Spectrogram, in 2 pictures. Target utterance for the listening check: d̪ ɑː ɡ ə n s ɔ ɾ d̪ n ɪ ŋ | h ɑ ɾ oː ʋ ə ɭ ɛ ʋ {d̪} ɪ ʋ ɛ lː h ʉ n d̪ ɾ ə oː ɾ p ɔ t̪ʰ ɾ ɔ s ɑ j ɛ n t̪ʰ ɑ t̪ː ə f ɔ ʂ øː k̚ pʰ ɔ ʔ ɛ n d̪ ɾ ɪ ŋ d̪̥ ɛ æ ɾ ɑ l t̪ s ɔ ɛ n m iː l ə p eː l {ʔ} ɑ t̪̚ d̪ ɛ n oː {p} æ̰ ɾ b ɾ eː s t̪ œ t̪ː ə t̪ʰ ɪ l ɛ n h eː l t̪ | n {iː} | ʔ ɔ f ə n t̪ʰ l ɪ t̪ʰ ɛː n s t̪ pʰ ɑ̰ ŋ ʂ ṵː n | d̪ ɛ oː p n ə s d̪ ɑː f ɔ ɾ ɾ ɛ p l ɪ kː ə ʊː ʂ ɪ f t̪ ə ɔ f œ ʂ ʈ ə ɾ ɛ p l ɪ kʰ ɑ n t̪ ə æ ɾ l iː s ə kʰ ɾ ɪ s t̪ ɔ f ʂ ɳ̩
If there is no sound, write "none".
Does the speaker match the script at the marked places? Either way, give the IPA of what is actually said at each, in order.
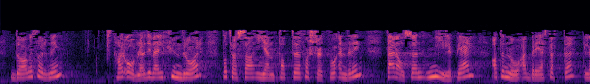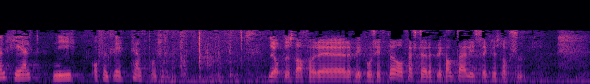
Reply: d̪, ʔ, ʔ, yː

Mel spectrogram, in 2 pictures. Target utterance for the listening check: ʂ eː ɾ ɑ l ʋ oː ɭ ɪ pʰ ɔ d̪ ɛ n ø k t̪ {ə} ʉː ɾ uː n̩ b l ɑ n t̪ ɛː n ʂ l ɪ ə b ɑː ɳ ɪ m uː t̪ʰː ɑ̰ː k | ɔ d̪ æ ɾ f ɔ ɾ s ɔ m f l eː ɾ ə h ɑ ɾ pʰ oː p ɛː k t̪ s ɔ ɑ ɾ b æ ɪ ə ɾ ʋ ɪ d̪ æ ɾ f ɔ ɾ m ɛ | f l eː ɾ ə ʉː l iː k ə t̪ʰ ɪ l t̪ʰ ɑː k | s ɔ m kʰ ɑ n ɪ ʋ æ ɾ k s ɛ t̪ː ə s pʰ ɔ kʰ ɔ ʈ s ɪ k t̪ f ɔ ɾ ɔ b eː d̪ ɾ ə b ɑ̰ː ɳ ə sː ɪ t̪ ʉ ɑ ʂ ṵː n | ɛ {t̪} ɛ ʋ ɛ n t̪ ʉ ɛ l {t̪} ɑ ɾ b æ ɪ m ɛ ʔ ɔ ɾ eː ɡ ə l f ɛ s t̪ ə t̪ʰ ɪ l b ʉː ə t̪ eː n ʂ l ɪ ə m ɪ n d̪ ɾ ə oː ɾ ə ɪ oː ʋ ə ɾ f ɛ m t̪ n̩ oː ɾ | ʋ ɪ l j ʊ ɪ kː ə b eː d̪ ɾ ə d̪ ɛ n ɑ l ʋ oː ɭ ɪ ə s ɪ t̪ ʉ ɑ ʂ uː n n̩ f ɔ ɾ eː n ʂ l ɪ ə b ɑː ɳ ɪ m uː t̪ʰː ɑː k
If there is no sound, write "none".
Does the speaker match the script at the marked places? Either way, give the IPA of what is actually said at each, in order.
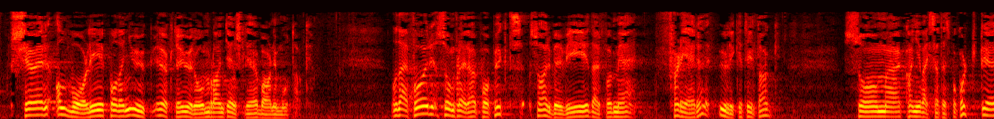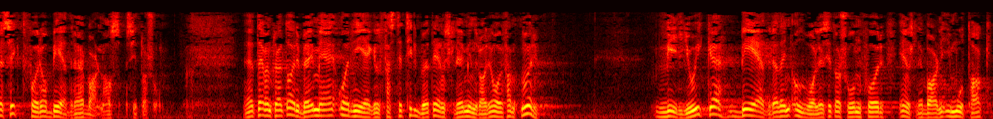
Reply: ə, t̪, t̪

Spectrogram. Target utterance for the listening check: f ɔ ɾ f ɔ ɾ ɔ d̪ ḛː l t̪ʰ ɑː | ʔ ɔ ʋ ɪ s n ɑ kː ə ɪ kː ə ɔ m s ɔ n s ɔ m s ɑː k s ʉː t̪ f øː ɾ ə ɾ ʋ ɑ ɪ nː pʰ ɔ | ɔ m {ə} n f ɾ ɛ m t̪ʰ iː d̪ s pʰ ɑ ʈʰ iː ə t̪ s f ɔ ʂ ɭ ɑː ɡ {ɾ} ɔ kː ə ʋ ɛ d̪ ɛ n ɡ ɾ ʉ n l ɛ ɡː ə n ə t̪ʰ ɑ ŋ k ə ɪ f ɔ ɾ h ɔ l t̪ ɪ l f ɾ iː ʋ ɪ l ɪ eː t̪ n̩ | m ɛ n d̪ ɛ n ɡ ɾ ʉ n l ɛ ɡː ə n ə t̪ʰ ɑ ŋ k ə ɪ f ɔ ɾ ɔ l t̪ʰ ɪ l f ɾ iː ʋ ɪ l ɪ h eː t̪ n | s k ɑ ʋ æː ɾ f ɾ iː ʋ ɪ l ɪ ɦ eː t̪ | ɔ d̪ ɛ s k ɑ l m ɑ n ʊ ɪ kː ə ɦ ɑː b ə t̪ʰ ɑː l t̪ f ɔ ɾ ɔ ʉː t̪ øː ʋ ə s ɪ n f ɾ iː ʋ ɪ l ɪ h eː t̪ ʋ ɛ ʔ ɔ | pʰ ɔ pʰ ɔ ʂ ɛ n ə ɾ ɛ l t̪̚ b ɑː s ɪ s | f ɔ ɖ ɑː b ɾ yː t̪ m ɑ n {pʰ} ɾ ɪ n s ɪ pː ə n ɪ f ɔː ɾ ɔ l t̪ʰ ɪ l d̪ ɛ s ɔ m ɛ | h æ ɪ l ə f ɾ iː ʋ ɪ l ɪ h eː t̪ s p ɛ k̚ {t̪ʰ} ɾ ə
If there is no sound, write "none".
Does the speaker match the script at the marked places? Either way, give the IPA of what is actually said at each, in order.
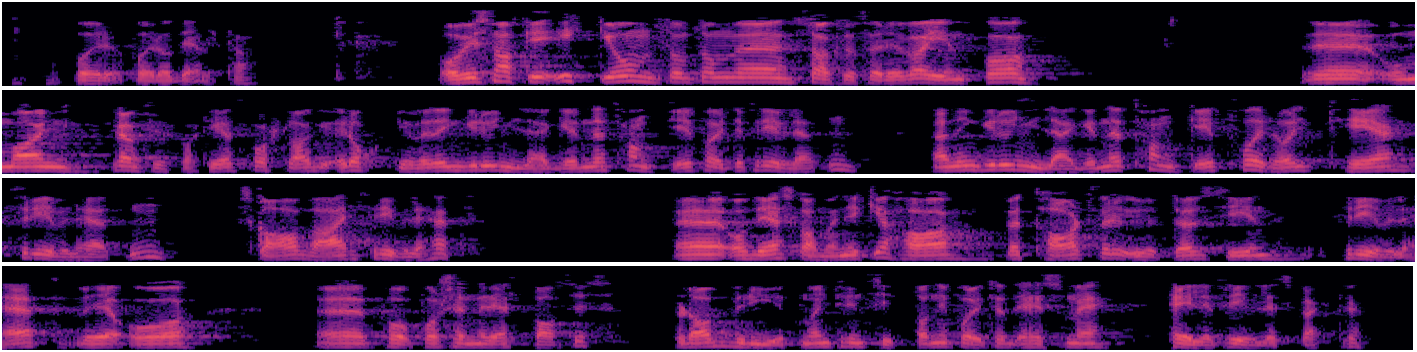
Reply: ɑ, ɾ, pʰ, t̪

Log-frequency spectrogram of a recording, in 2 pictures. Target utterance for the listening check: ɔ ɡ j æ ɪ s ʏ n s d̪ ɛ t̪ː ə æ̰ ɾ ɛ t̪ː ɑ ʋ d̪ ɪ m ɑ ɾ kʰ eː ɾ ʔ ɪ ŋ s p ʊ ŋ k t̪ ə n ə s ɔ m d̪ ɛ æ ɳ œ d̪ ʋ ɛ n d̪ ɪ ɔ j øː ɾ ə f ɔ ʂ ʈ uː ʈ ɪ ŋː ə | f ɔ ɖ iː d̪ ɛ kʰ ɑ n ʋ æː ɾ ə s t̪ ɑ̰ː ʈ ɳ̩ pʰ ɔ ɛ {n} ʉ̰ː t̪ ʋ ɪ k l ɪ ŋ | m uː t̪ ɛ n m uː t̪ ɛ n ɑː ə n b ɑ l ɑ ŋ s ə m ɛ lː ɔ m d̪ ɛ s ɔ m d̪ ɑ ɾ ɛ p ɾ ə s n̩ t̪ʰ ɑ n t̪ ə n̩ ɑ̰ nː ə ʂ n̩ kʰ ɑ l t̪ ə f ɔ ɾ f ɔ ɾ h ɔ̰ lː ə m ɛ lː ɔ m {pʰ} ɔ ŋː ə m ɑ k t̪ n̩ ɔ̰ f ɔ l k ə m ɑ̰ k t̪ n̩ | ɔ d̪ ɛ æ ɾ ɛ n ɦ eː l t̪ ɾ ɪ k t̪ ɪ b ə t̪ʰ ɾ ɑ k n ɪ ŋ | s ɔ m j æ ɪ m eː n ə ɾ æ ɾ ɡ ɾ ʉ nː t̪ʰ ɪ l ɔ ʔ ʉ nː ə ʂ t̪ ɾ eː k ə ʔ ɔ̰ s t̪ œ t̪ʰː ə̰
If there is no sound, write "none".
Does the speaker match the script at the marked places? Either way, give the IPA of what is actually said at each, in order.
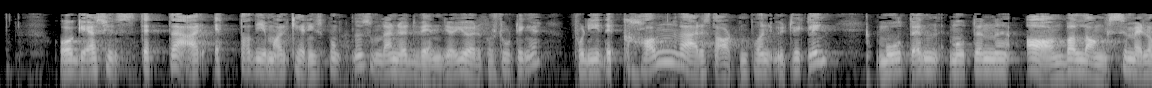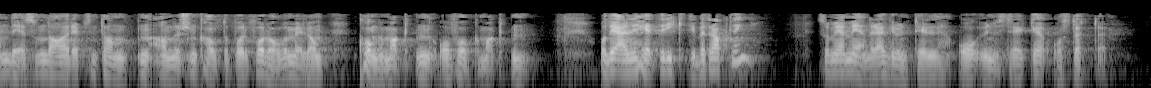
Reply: n, kʰ

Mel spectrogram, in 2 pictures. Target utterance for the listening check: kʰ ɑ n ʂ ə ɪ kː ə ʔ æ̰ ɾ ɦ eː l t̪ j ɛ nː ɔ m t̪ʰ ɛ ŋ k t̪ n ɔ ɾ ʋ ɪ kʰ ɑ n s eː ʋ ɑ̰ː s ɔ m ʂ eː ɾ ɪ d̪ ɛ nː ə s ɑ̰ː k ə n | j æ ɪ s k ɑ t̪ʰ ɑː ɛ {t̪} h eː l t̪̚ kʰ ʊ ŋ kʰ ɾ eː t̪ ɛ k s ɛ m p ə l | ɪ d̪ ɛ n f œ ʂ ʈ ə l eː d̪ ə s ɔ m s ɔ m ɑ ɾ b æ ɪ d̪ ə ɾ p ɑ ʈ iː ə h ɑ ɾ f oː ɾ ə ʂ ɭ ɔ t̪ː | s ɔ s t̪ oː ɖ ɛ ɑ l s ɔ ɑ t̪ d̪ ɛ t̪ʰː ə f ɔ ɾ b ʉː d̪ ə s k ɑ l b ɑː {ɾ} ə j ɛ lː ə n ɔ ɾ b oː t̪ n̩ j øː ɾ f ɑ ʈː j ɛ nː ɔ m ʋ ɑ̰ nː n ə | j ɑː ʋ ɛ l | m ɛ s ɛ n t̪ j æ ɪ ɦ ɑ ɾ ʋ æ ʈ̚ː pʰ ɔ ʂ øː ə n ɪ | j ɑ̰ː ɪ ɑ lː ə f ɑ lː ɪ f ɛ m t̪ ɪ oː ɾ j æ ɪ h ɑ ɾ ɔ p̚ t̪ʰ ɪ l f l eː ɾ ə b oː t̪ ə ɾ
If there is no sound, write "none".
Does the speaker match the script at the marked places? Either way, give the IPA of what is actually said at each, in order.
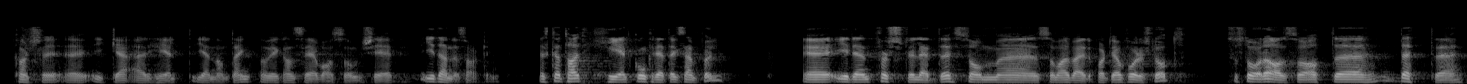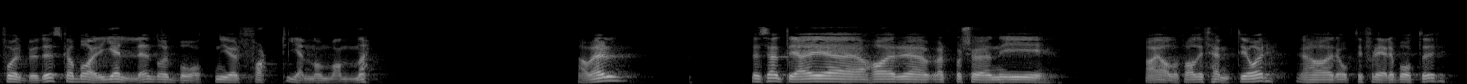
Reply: t̪, ɾ

